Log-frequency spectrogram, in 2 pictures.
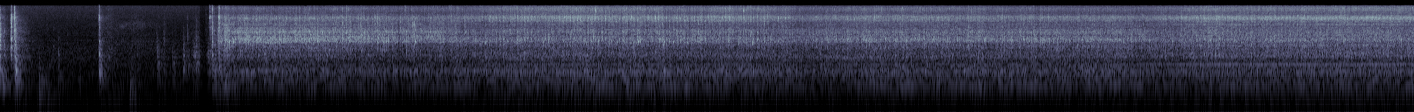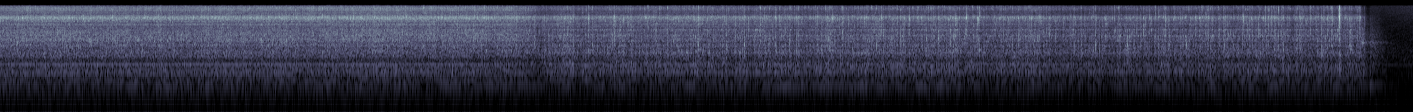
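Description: Food processor lid clicking into place, then the motor starting about two seconds in and running steadily as it blends hazelnut butter and chopped chocolate into a smooth spread, cutting off just before the end.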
